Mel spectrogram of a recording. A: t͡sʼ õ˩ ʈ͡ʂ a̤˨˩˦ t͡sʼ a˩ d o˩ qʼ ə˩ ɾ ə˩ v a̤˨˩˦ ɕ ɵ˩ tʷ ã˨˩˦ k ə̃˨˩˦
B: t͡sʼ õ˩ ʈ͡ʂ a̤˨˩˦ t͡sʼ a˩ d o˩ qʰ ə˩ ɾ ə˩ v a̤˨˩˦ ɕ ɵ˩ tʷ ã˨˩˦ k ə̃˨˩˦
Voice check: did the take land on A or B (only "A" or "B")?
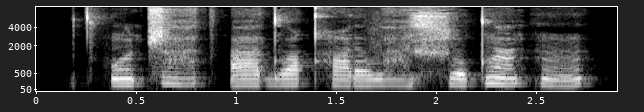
B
